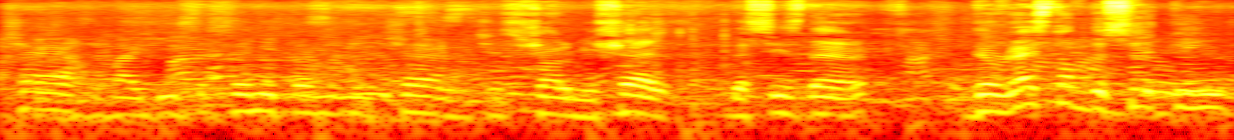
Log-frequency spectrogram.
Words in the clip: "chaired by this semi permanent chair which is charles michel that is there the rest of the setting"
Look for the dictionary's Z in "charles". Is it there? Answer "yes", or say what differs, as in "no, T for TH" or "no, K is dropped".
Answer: no, Z is dropped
